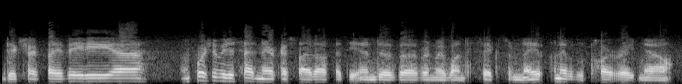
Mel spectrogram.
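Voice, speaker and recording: A man's voice: medium pitch, flat delivery, fast talker. A man with an American accent working as a tower air traffic controller, giving clipped procedural calls over radio. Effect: aviation radio transmission. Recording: muffled, faintly noisy aviation radio. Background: faint radio noise.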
